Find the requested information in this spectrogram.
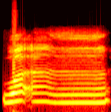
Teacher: نون ساکن کی آواز کو یہاں پہ چھپا دیں گے، اخفا ہوگا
